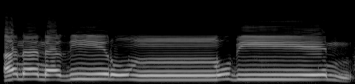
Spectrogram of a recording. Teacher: یہ اس کا الف جو ہے یہ زائد الف ہوتا ہے، اس کو کھینچنا نہیں ہوتا. یہ واحد متکلم کا صیغہ ہوتا ہے تو پڑھیں گے انا، اس کو انا نہیں پڑھیں گے.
